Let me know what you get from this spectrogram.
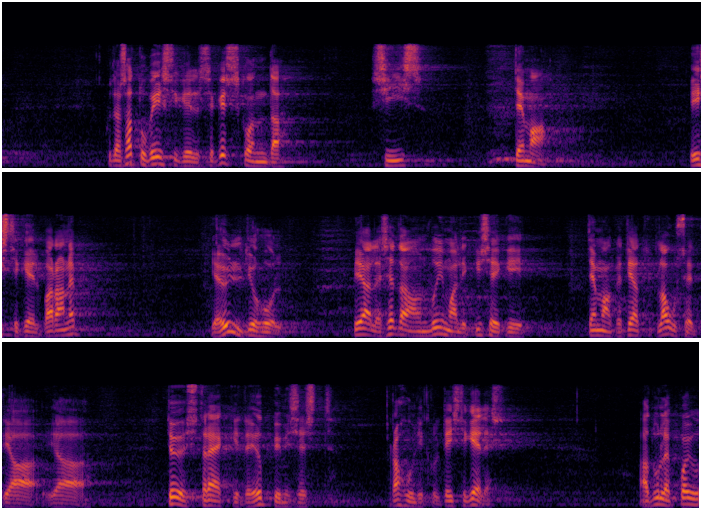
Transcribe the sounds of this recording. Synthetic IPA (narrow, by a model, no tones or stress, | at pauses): kujd̪ɑs̬ɑt̪ːˑube̞ːsʲt̪ike̞ːlse̞ke̞sko̞nd̪̥ɑ | siːs | t̪e̞mɑ̰ | e̞ːsʲt̪ike̞ːlpɑɾɑne̞b̥ | jɑyld̪̥juɦulpeɑle̞se̞d̪̥ɑo̞nvɤjmɑlikːise̞ɡ̥i | t̪e̞mɑɡ̥ɑt̪eɑt̪ːˑud̪lɑwse̞d̪̥jɑ̰jɑ̰ | t̪ø̞ːst̪ræːkːˑid̪̥ɑjɤpːimise̞st̪ | rʔɑɦulikˑult̪e̞ːsʲt̪ike̞ːle̞̰s | ɑ̰t̪uleb̥̚ko̞ju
